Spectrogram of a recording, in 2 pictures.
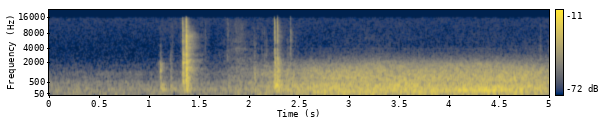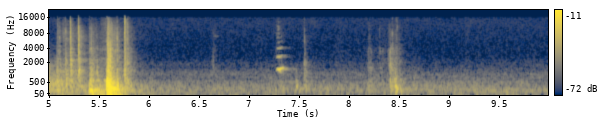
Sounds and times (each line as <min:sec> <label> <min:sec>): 0:01.2 front door 0:06.0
